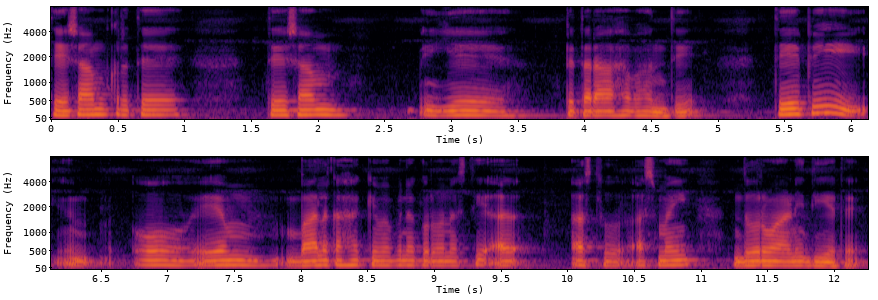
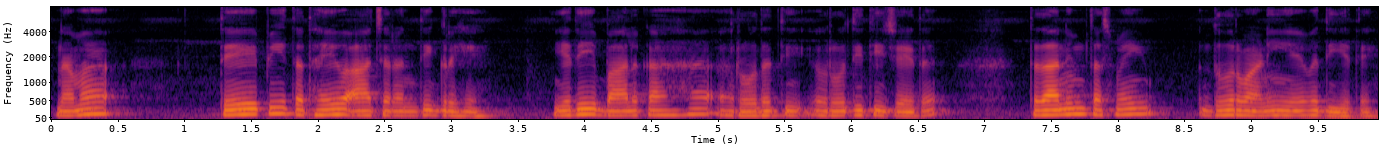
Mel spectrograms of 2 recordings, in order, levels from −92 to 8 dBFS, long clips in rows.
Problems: none marked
